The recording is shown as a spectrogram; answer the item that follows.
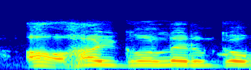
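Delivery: very high-pitched, acted-out angry ranting outburst. Retelling a queue at an ATM, imitating a man going off angrily. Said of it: "This guy starts going off".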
